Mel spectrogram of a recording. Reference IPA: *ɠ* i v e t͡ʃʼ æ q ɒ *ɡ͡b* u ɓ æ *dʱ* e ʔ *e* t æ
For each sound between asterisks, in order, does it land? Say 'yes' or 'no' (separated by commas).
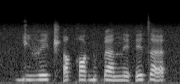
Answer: no, yes, no, yes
